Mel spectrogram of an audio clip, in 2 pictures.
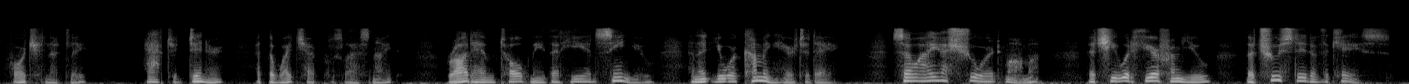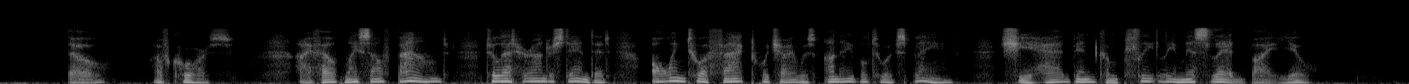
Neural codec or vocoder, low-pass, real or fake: codec, 16 kHz, 0.8 kbps, ZipCodec; 5.4 kHz; fake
